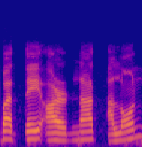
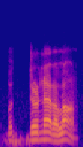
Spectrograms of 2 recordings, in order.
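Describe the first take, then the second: First: Each word is said separately, one by one. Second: The words are joined smoothly together. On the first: The speaker calls it wrong. "like word by word" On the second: The speaker calls it right. "Try to go like that"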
